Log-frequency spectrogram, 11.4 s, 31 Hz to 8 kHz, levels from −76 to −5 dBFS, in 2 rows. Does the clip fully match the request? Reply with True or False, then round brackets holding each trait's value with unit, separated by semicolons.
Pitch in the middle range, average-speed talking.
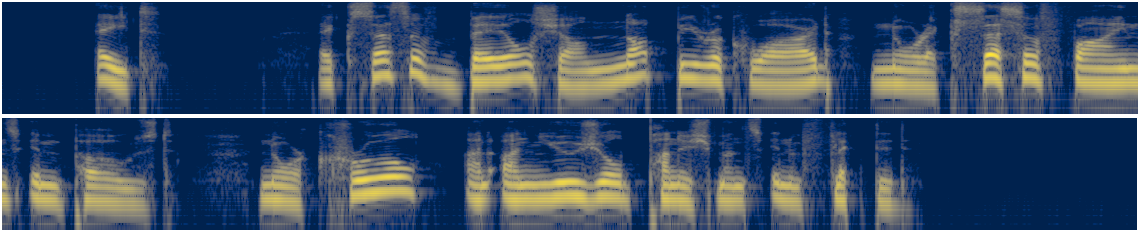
False (150 Hz; 90 wpm)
